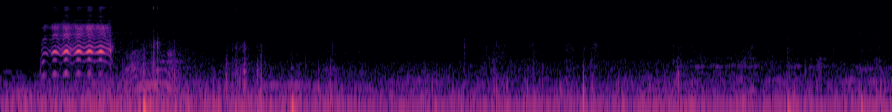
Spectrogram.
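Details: Young goat kid giving a single short, quavering, nasal bleat near the start. Afterwards there is only a low steady hum and faint scattered knocks.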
